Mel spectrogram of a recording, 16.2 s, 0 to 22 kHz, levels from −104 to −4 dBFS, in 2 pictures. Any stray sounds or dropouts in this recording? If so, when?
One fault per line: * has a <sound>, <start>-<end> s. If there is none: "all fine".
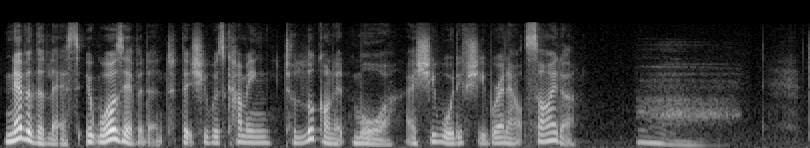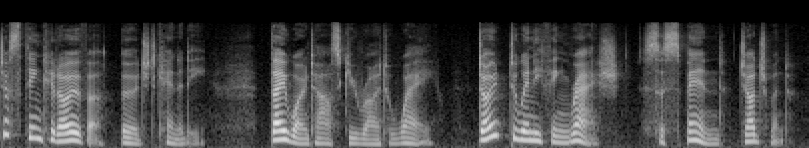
* has a sigh, 6.4-7.4 s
